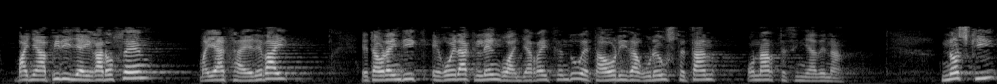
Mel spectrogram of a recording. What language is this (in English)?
Basque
